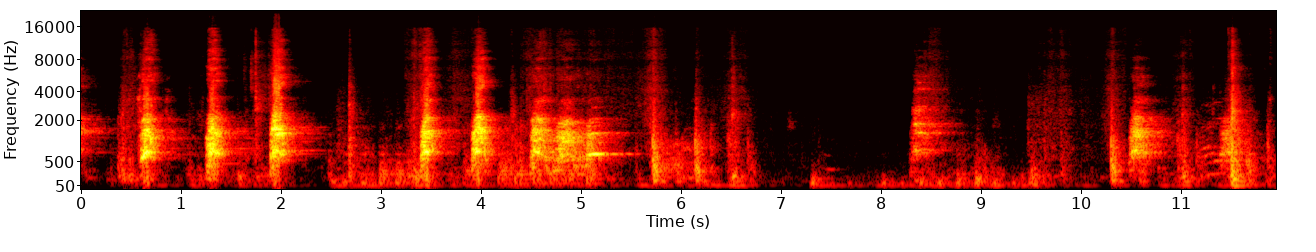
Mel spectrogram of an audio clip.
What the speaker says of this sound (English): somebody's at the door, she barks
